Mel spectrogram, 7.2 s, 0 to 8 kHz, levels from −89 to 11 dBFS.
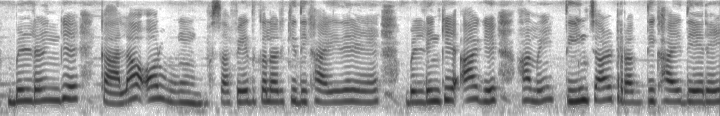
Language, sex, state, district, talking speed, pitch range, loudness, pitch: Hindi, female, Gujarat, Valsad, 185 wpm, 255-290 Hz, -14 LUFS, 270 Hz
